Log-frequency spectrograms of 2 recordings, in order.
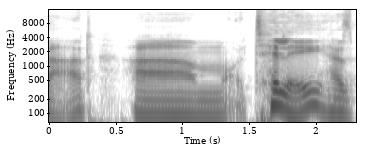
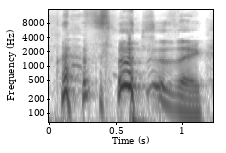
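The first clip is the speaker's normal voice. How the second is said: said through a high laugh; 13 semitones higher, 8 dB louder than usual. Real, not acted. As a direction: giggle the words out.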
